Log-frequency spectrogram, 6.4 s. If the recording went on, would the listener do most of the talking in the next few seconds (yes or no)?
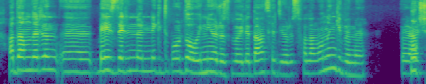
yes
